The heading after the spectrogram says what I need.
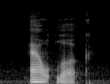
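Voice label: "outlook", American English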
